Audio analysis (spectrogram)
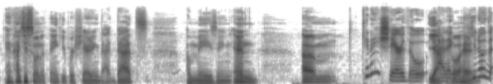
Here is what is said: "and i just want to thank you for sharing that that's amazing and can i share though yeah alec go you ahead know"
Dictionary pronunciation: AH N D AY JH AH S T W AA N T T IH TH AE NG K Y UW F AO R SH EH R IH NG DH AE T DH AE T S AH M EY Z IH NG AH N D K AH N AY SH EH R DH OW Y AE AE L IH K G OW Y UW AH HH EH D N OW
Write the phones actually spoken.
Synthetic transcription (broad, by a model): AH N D AY JH AH S T W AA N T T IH TH AE NG K Y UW F AO R SH EH R IH NG DH AE T DH AE T S AH M EY Z IH NG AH N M K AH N AY SH EH R DH OW Y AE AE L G G OW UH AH HH EH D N OW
